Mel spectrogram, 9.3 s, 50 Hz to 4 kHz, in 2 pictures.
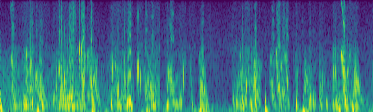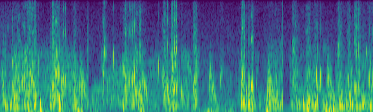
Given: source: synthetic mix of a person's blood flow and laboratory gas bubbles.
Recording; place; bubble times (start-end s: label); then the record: Doppler ultrasound of blood flow; subclavian vein
0.10-1.22 s: bubbles
1.35-2.00 s: bubbles
2.06-2.33 s: bubbles
2.36-2.43 s: bubbles
2.47-2.57 s: bubbles
2.89-3.28 s: bubbles
3.36-3.62 s: bubbles
3.66-3.76 s: bubbles
3.84-4.51 s: bubbles
4.64-5.18 s: bubbles
5.27-5.51 s: bubbles
5.54-5.67 s: bubbles
5.90-6.12 s: bubbles
6.15-6.48 s: bubbles
6.60-7.15 s: bubbles
7.40-7.46 s: bubbles
7.63-8.19 s: bubbles
8.28-8.78 s: bubbles
8.85-9.33 s: bubbles
From the record:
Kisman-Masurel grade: 342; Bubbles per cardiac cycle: rolling drumbeat, 9 or more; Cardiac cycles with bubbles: 100%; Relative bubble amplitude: moderate (0.250 to 0.450); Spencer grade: 3 (all of the cardiac periods contain showers or single bubble signals, but not dominating or overriding the cardiac motion signals); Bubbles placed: anywhere in the cardiac cycle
